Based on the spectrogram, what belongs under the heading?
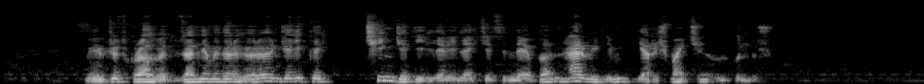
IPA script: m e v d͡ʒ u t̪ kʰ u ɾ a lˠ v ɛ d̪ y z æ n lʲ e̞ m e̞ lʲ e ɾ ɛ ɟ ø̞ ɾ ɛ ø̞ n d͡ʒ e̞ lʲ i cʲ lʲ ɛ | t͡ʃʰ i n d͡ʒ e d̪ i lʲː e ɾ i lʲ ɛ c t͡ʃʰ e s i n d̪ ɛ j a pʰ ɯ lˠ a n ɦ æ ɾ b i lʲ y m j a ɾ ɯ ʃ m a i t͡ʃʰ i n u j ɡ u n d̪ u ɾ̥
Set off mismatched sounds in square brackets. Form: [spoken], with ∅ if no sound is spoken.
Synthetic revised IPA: m e v d͡ʒ u t̪ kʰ u ɾ a lˠ v ɛ d̪ y z æ n lʲ e̞ m e̞ lʲ e ɾ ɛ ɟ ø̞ ɾ ɛ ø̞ n d͡ʒ e̞ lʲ i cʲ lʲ ɛ | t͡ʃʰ i n d͡ʒ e d̪ i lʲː e ɾ i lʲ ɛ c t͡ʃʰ e s i n d̪ ɛ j a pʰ ɯ lˠ a n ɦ æ ɾ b i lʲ [i] m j a ɾ ɯ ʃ m a i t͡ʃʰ i n u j ɡ u n d̪ u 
